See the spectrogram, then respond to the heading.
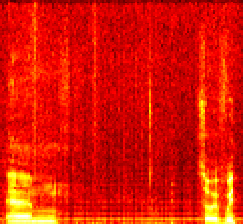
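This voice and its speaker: A man in his thirties from Denmark speaks with a Danish accent, at an ordinary middle pitch. He presents to a room, stopping and restarting his phrases as he searches for words. A faint hum sits under the recording. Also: level tone, takes it slowly, muffled recording. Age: 30s. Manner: hesitant, frequent restarts and fillers. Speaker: guest speaker. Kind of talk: conference presentation.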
